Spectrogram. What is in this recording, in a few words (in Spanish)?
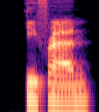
Voice Acting es F0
